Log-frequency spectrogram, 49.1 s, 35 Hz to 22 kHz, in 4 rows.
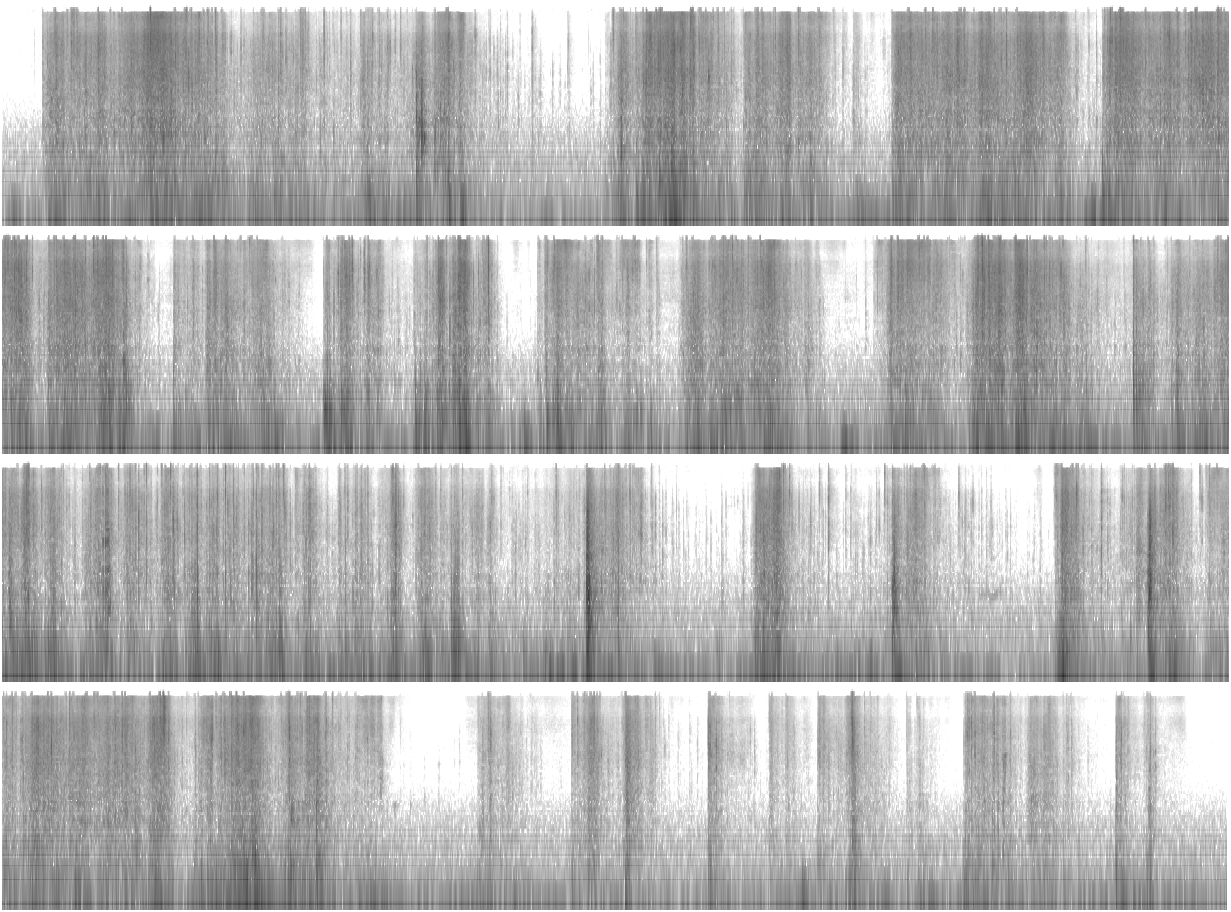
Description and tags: Lifting up, setting back down and handling a plastic bag.
Recorded using a Zoom H6 with the shotgun capsule.
The is a raw recording but in some cases this recording may sound better if you cut away some of the lowest frequencies. This i believe will make the recording sound like it was recorded further away from the plastic bag as the recording may contain some low frequencies since it was recorded quite close to the plastic bag.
